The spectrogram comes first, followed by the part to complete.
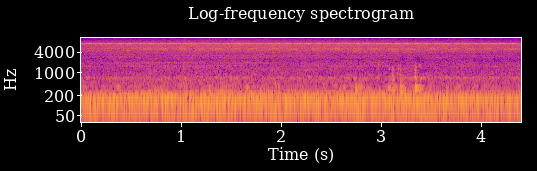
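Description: Steady outdoor background: a low continuous rumble with a high, thin, unbroken insect drone above it, and a faint short pitched call about three seconds in.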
